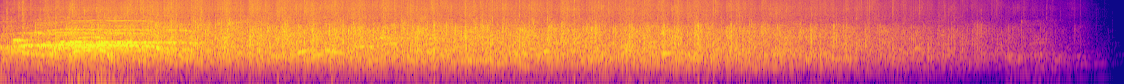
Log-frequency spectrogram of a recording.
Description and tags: Small audience clapping during amateur production.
